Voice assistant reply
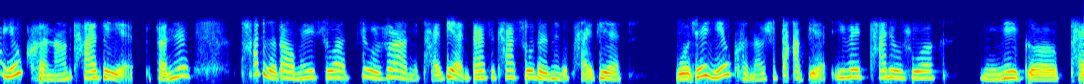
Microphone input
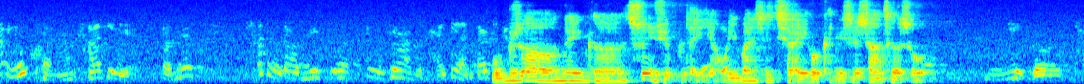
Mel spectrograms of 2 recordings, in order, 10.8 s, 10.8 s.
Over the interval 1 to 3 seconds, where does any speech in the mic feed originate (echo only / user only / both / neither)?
echo only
